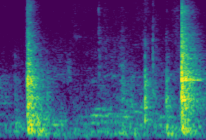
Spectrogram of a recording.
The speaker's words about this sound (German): Das mache ich mit dem Fahrstraßenhebel. Ich lege den ein. Wenn das geht, ist der Fahrweg geprüft.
